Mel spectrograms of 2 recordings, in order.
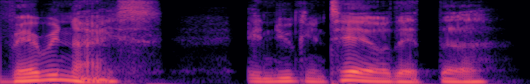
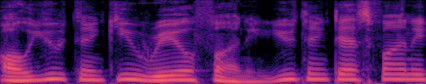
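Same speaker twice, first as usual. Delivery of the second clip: higher female-sounding voice; 8 semitones higher than usual. Retelling what was heard in a store aisle: imitating a woman's voice. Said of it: "I heard a woman voice say".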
